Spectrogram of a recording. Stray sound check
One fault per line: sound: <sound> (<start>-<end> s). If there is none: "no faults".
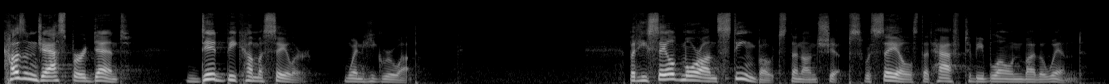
no faults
